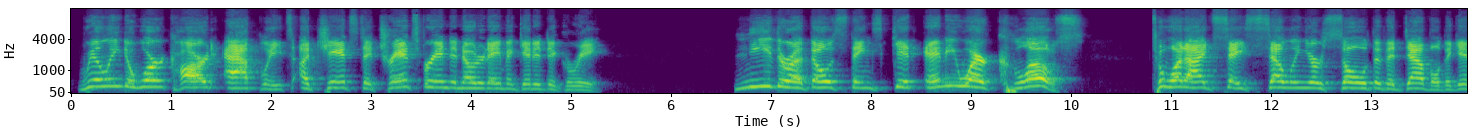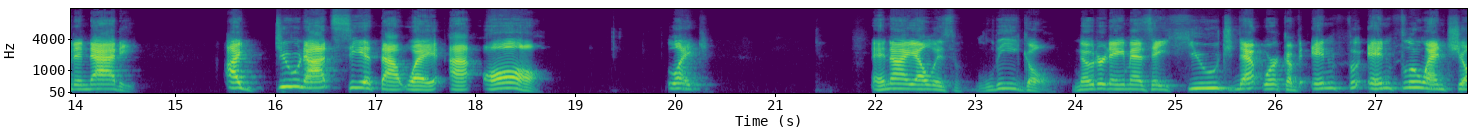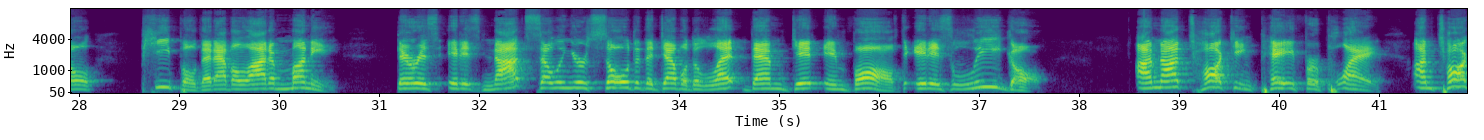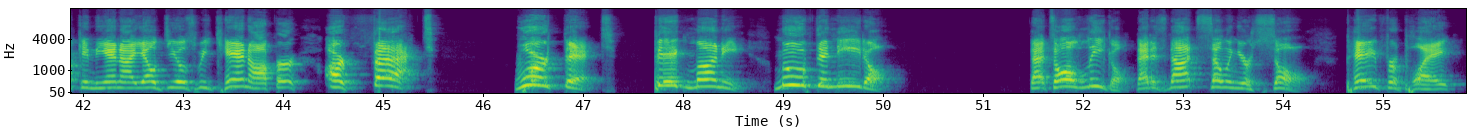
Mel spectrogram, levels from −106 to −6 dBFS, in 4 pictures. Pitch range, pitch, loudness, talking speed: 205-265 Hz, 235 Hz, -20 LUFS, 130 wpm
